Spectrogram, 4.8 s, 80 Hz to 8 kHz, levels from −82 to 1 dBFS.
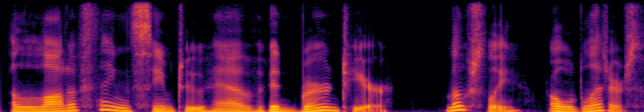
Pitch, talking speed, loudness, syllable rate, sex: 175 Hz, 160 wpm, -18 LUFS, 4.1 syllables/s, female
